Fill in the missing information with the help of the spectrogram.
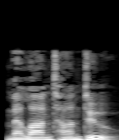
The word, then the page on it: malentendu: British English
